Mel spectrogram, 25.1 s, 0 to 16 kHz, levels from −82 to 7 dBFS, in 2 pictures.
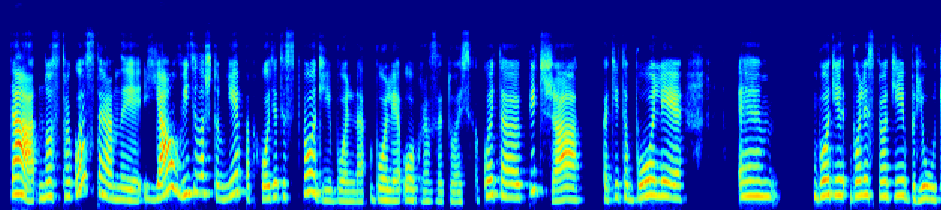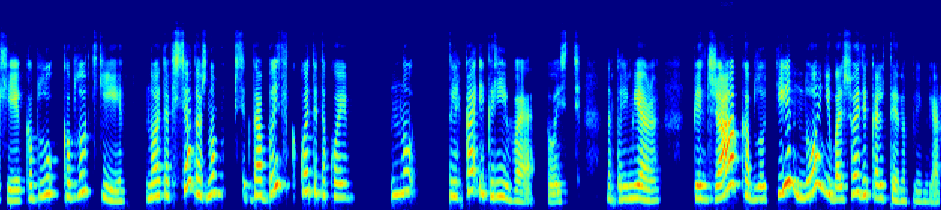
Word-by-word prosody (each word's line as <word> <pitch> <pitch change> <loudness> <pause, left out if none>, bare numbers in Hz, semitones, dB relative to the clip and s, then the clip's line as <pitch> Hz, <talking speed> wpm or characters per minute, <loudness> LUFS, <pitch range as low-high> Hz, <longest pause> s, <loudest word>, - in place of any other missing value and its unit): Да, 290 -12 +10
но 245 +3 -1
с 250 -1 -11
другой 250 +5 -1
стороны, 205 - -3
я 225 - +6
увидела, 310 -3 -1
что 295 -8 -7
мне 260 +10 -3
подходят 240 -5 -4
и - - -8
строгие 300 - -3
больно 165 -1 -8
более 185 -3 -4
образы. 170 -3 -9
То 160 - -12
есть 160 0 -11
какой-то 245 +3 -2
пиджак, 205 - +1 0.3
какие-то 230 +5 -9
более, 235 +1 +1 0.7
эм, 255 0 -2 0.5
бокее 270 +2 +1
более 260 +3 -1
строгие 260 0 -3
брюки, 200 -3 -3
каблу 245 +10 -5
каблуки. 240 - -5 0.3
Но 230 +2 -1
это 260 0 -2
всё 385 - +1
должно 280 +3 0
б 295 - -12
всегда 270 - 0
быть 445 +11 +3
в 455 - -17
какой-то 330 -2 -4
такой, 240 -3 -4 0.5
ну, 295 +5 -4 0.4
слегка 255 +7 0
игривое. 250 - -3 0.2
То 150 - -7
есть, 155 +1 -9 0.3
например, 205 -3 -1 0.4
пиджак, 220 - +8
каблуки, 215 - -1
но 260 +7 0
и - - 0
небольшое 245 +5 0
декольте, 225 -7 -2
например. 165 -2 -12
240 Hz, 120 wpm, -22 LUFS, 200-275 Hz, 0.7 s, Да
